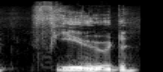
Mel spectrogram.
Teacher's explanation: when we say the word feud in English our tongue Rises and goes up kind of to the roof of the mouth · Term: palatalization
